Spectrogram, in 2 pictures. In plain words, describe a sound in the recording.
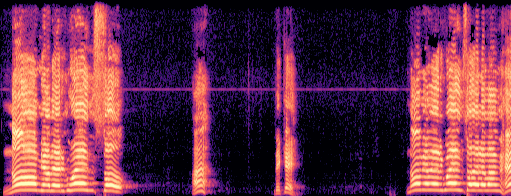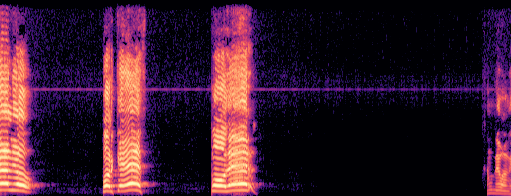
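A middle-aged man preaches with passion into a microphone, in bursts with long pauses, sometimes shouting.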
